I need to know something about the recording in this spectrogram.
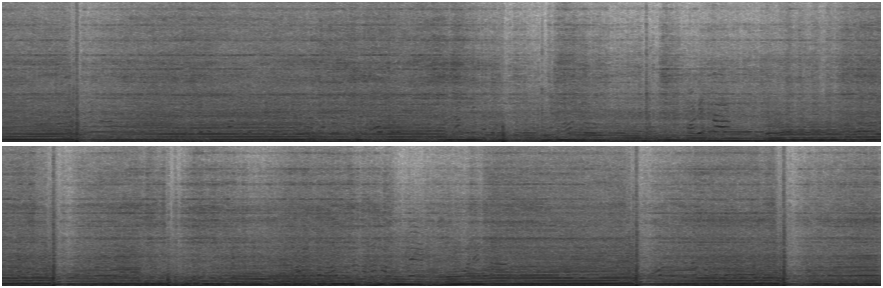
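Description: A race car engine roars loudly from inside the cabin, revving up and down through the gears.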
